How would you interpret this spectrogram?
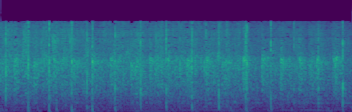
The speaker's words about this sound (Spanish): Vamos saludando entonces, y capaz que con los aplausos del público, a quienes nos acompañan en la mesa esta mañana.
